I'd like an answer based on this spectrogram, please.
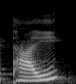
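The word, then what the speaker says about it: thigh: अब इसमें भी ऐसा ही है, थाई, I के बाद GH है, नॉटी, AU के बाद GH है, तो हम नहीं पढ़ रहे हैं, ठीक है।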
